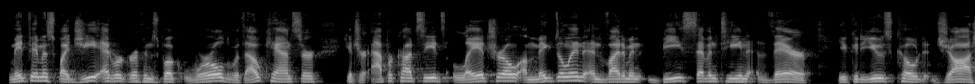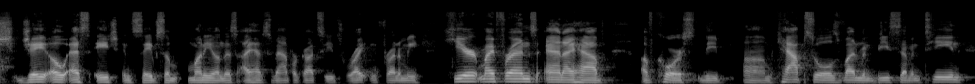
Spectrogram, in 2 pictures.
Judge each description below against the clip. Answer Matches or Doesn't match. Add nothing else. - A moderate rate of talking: Matches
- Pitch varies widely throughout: Matches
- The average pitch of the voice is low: Matches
